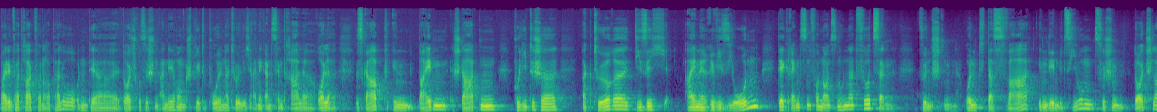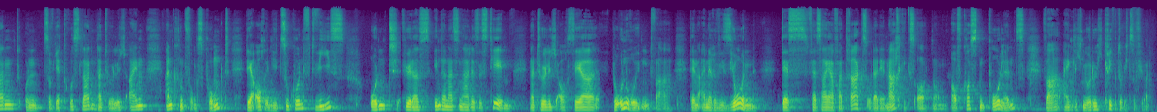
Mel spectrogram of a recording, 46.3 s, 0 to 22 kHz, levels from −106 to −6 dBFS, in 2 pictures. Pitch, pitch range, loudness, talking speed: 95 Hz, 85-110 Hz, -27 LUFS, 100 wpm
